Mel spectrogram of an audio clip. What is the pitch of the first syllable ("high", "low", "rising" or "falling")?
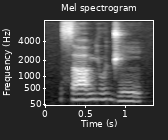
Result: high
